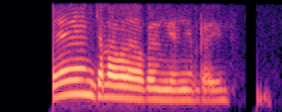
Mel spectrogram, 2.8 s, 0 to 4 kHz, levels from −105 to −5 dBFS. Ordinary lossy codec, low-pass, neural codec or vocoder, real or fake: none; 3.6 kHz; none; real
